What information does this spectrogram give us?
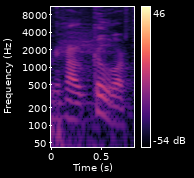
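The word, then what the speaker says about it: Mihhail Kõlvart: This is Mihal Kõlvart. Did I pronounce that right? Hello. Nice to meet you. Mihal Kõlvart. Kõlvart. I was close.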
